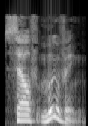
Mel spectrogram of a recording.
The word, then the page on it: self-moving: British English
